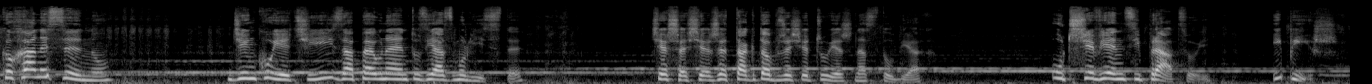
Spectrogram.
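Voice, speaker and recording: An actress playing a loving but stern mother reading a letter in a radio drama. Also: on the high side. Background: music.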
